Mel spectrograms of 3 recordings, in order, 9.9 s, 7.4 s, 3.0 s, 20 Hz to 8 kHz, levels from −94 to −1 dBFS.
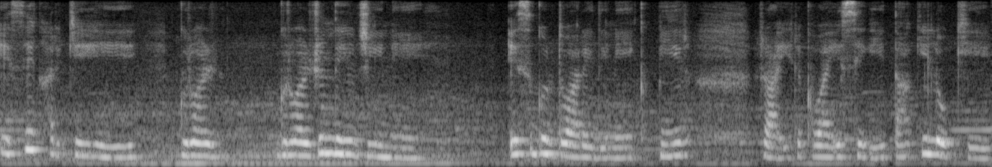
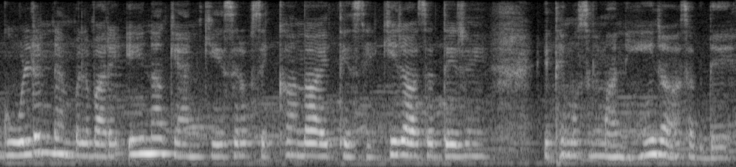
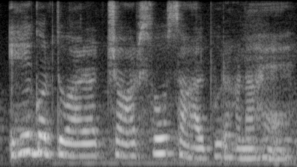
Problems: constant background noise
